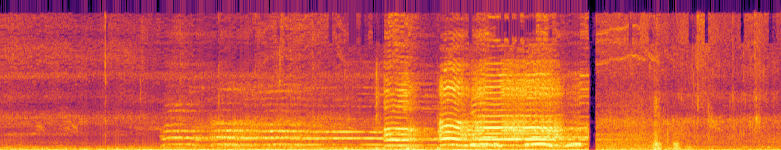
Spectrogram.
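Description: Gamecock stags of the AEJ Sweater bloodline crow at a game farm, with several overlapping crows and clucks rising over steady farmyard background noise.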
